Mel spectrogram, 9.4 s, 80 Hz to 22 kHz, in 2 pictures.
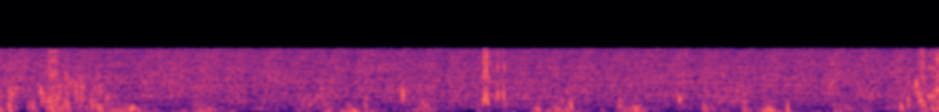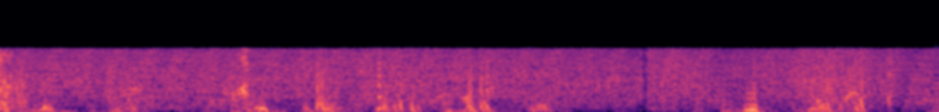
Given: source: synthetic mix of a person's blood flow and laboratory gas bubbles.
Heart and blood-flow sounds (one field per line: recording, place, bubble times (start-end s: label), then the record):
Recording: Doppler ultrasound of blood flow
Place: precordium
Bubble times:
0.00-0.62 s: bubbles
1.83-1.88 s: bubbles
2.00-2.07 s: bubbles
2.37-2.55 s: bubbles
2.75-2.91 s: bubbles
3.08-3.27 s: bubbles
3.38-3.46 s: bubbles
3.52-3.60 s: bubbles
3.92-4.00 s: bubbles
4.48-4.87 s: bubbles
5.29-5.42 s: bubbles
5.79-6.00 s: bubbles
6.21-6.37 s: bubbles
6.56-6.84 s: bubbles
7.01-7.20 s: bubbles
8.70-9.07 s: bubbles
9.14-9.18 s: bubbles
From the record:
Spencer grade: 3 (all of the cardiac periods contain showers or single bubble signals, but not dominating or overriding the cardiac motion signals)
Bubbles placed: only in the low amplitude regions of the cardiac cycle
